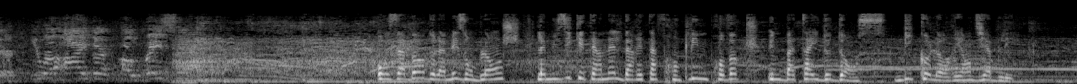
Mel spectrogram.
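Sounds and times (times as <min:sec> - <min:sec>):
crowd chanting and shouting: 0:01.6 - 0:10.7
speech: 0:03.8 - 0:10.4.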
